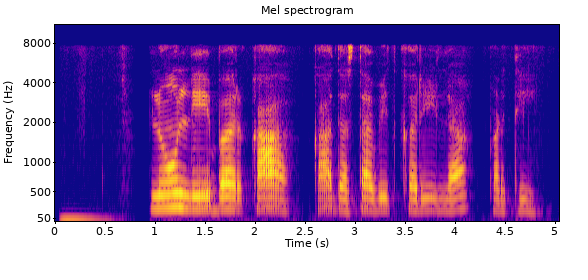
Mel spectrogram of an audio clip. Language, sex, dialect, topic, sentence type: Chhattisgarhi, female, Western/Budati/Khatahi, banking, question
